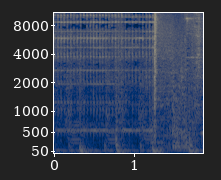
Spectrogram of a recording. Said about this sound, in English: The mighty Thunder Boy turns off his alarm like a real superhero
